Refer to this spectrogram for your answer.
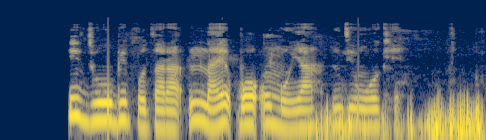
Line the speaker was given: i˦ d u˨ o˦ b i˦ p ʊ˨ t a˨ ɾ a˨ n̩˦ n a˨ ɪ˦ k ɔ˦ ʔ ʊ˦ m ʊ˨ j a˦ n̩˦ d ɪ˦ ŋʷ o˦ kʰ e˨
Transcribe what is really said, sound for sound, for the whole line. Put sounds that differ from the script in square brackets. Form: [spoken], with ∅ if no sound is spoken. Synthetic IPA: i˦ d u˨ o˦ b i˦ p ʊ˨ t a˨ ɾ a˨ n̩˦ n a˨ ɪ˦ [k͡p] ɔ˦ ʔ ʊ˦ m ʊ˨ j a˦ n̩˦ d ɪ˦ ŋʷ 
